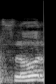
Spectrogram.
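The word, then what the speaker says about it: floor: S double N सुन में ओ का उच्चारण ऊ के रूप में, फ्लड में डबल ओ का उच्चारण अ के रूप में, और फ्लोर में डबल ओ का उच्चारण ओ के रूप में, फ्लोर हो रहा है।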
